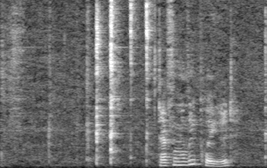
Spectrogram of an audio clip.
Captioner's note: tap, tap, tap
